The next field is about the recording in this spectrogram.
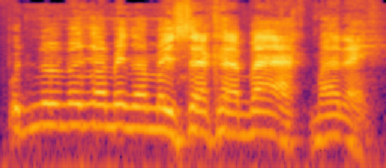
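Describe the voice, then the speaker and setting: Man playing a very sharp, teasing village drunk. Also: sits high, animated, normal speed, smooth, heavily acted. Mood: tipsy mocking. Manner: mocking, rambling, name-calling. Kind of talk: comedy radio drama acting.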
